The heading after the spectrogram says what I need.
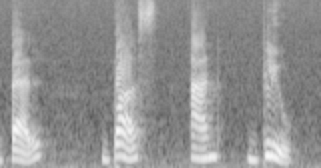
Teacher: The two lips come together completely and then they release sound suddenly. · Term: bus sound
